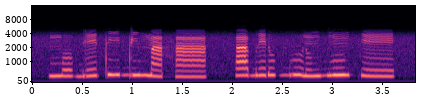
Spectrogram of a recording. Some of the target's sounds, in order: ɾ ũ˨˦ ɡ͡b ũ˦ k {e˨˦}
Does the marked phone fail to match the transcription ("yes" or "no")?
yes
